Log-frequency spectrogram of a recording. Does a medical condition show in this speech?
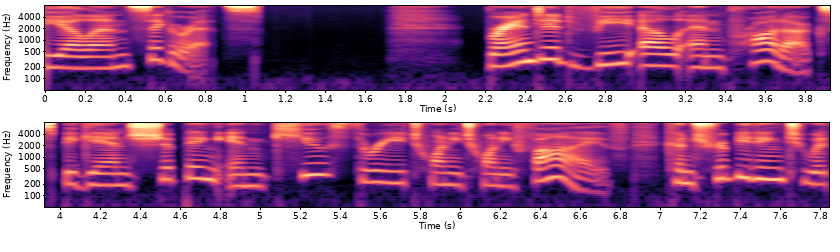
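No.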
